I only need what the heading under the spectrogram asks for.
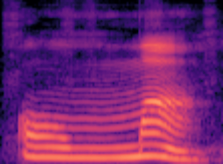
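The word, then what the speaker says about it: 엄마: और किस तरीके से हम प्रोनाउंस करते हैं उसको। चलो, तो हम मॉम को बोलते हैं कोरियन में ओम्मा।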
